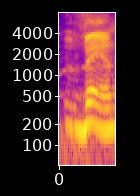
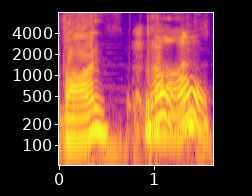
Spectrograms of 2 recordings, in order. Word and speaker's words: Van: so Van, what are you doing now? It's pronounced Vaughn.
